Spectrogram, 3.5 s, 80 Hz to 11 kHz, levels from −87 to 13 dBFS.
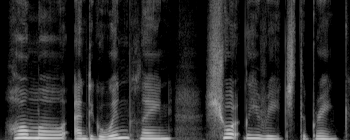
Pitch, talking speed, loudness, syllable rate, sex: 235 Hz, 120 wpm, -17 LUFS, 3.8 syllables/s, female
